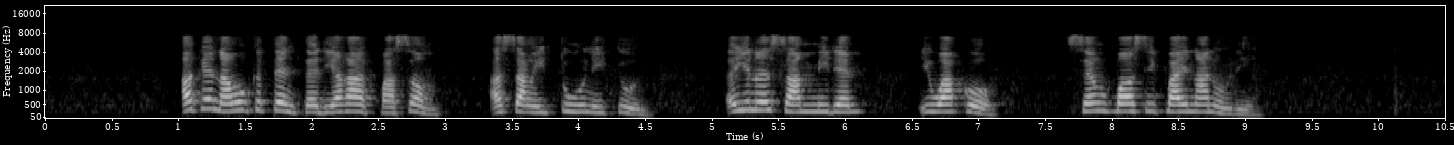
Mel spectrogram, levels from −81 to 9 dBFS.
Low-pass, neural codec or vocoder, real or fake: 7.2 kHz; codec, 16 kHz, 4.8 kbps, FACodec; fake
